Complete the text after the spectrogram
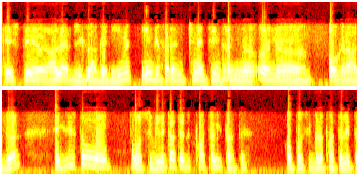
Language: Romanian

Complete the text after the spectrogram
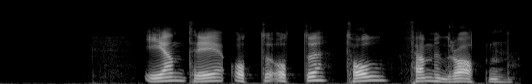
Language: Norwegian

